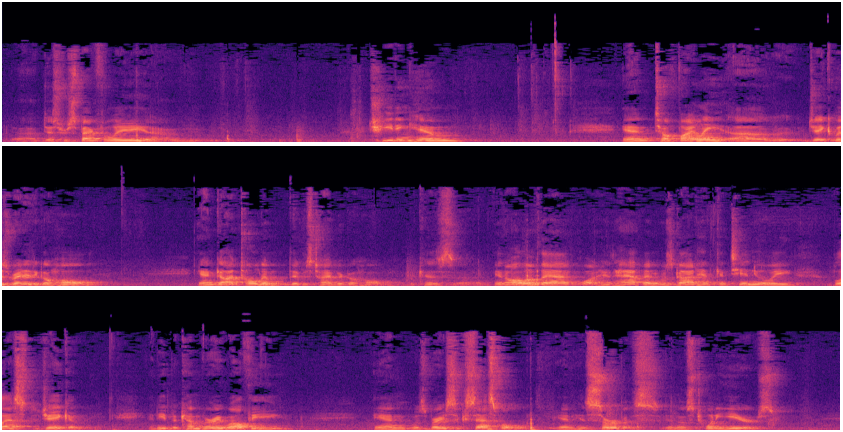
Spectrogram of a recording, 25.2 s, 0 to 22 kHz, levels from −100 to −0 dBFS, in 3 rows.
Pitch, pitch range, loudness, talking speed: 140 Hz, 130-145 Hz, -23 LUFS, 135 wpm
